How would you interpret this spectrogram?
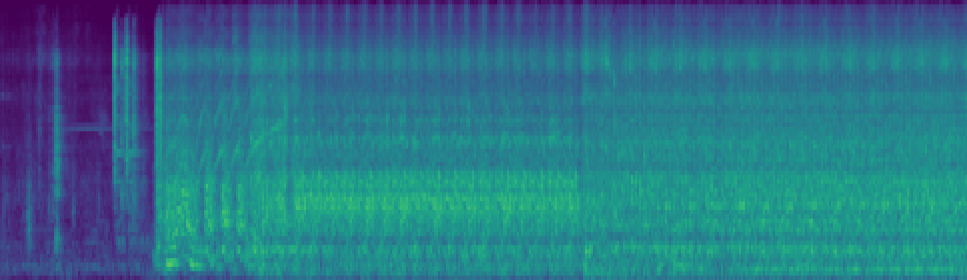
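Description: A few quiet clicks, then the engine catches at once and settles into a steady, even diesel idle with no stumble.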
